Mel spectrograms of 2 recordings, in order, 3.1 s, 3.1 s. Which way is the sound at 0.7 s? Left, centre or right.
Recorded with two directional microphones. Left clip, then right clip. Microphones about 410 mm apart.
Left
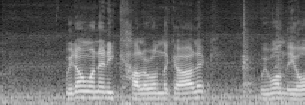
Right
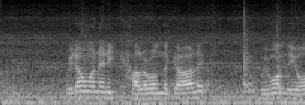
Left.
